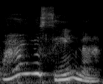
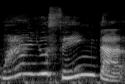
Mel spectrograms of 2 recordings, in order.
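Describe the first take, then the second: First: Said in the usual way. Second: Scandalized, much higher and louder; high, loud mock outrage. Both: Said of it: "I'm like".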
